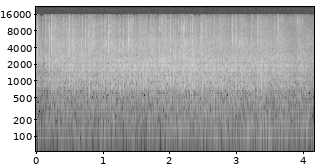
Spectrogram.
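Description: Large audience in a big hall applauding, a steady dense clapping that eases slightly near the end.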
